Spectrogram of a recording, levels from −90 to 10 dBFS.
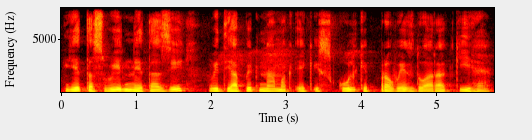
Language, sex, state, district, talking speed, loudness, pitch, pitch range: Hindi, male, West Bengal, Alipurduar, 125 wpm, -19 LUFS, 130 Hz, 120-140 Hz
